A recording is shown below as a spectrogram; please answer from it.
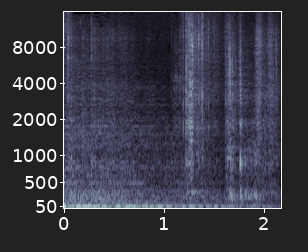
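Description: Taped cardboard box being cut and pulled open with a blade, crackling and tearing in short bursts, over a deep low rumble.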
